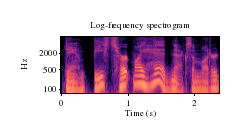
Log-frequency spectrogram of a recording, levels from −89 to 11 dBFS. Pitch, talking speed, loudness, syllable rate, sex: 115 Hz, 150 wpm, -18 LUFS, 3.9 syllables/s, male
